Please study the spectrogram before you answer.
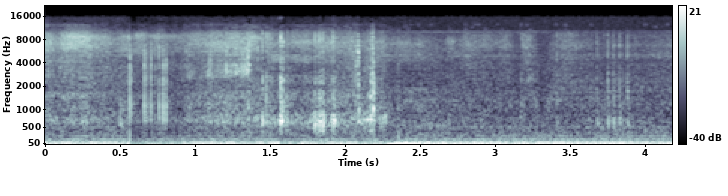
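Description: Fingertips slide and rub over the coated pages of an open glossy-paper recipe book between page turns. Soft, bright rustling and swishing strokes rise and fall over a steady low hum.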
